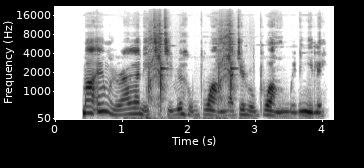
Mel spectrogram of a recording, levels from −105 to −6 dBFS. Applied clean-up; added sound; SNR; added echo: neural mask model RNNoise.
